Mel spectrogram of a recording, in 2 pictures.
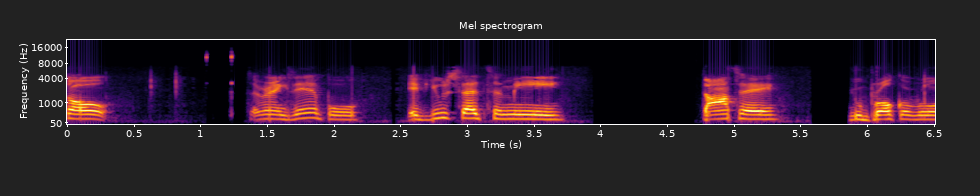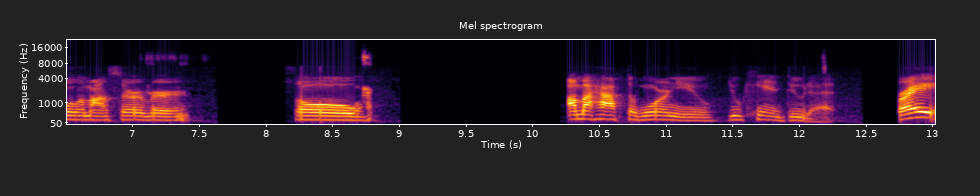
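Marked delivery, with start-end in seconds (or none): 4.8-12.3 flat, calm, level delivery without edge. Demonstrating a warning given without any attitude: flat, no tone. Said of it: "No tone in your voice, no attitude, no screaming".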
